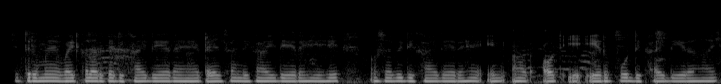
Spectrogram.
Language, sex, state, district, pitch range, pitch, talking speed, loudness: Hindi, male, Andhra Pradesh, Anantapur, 145-150 Hz, 150 Hz, 185 wpm, -34 LUFS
